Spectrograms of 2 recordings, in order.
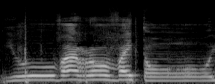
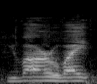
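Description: First: Uvarovito said slowly with a rolled mock-Spanish -o ending; playful mock Spanish ending. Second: Said in the usual way. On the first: Shown as a demonstration. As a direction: stretch out Uvarovito like a Spanish word, ending on a bright o.

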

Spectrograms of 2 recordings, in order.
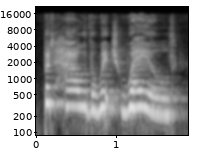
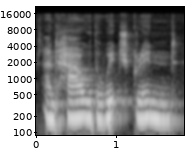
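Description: First: Pitched higher, as if wailing; a high storyteller's wail; wailing lift. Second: Said in the usual way. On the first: A narrator's reading. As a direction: let the line rise into a wail. Witch grins, then wails.

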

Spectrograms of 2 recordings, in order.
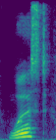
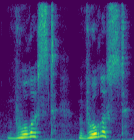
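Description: First: Wurst with an American R-colored vowel, like werst. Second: Wurst with a German V and a rounded oo vowel, vurst. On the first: Teacher showing how Americans say Wurst. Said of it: "our very strange, unpronounced". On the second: Teacher modelling the correct German Wurst. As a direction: say Wurst the proper German way, slowly. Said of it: "correct pronunciation for the word sausage is". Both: Shown as a demonstration.

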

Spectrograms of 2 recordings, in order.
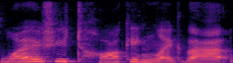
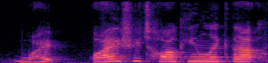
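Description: First: Said in the usual way. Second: Exasperated repeat. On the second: Real, not acted. Reviewer mocks the heroine's stiff way of talking, exasperated. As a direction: throw up your hands at how she talks.

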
